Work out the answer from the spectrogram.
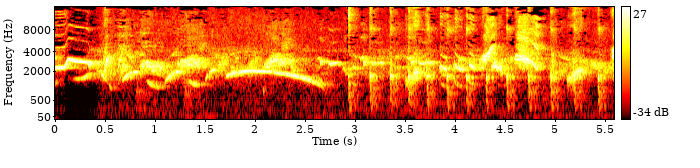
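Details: Chinese hwamei, a tame bird with a big body and very good voice, gives scattered whistled notes and a long arching slur, then short warbles over a steady rattle of clicks.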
